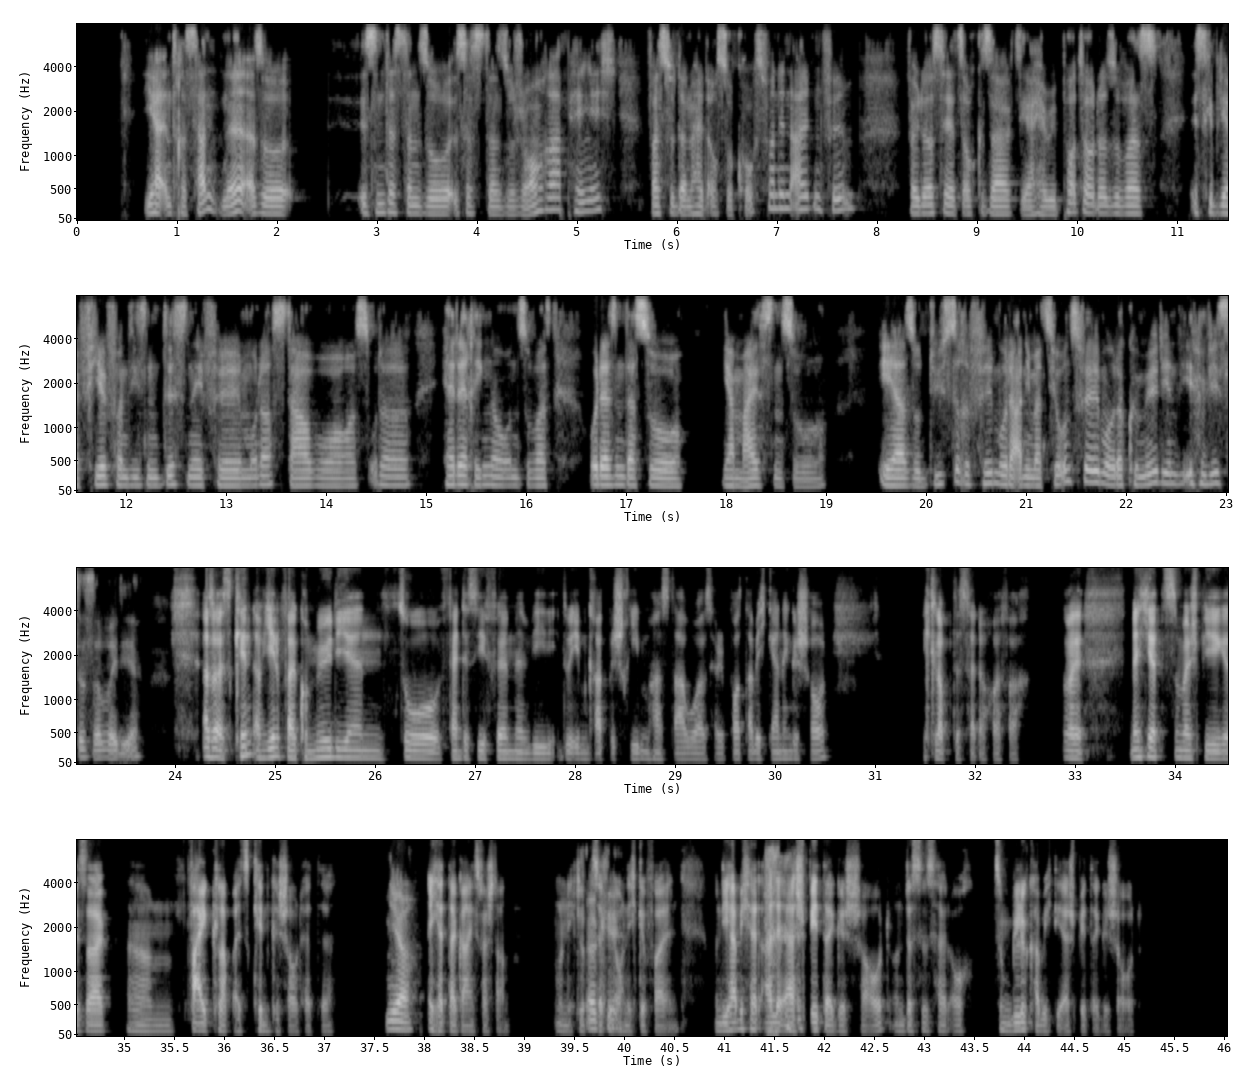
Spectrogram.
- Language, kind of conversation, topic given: German, podcast, Welche Filme schaust du dir heute noch aus nostalgischen Gründen an?
- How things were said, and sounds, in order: chuckle; chuckle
